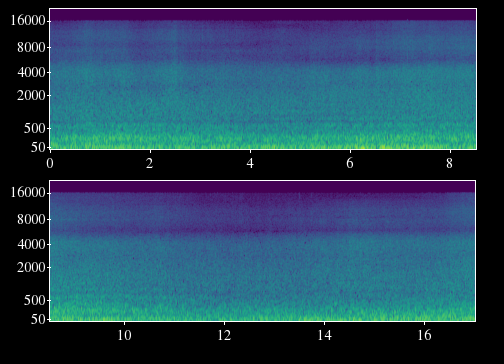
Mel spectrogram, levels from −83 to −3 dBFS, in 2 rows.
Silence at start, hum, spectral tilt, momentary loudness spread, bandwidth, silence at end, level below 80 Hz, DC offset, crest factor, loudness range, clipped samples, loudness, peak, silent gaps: 0 s; none; -5 dB/octave; 7 LU; 16.5 kHz; 0 s; -30 dBFS; under 0.1%; 16 dB; 6 LU; under 0.1%; -28 LUFS; -10 dBFS; none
